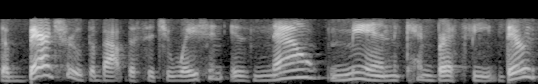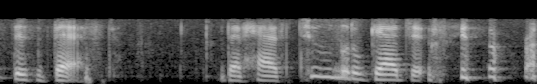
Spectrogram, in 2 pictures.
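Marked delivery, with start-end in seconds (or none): 5.1-10.8 fast delivery spoken through laughter. Radio host reading a news item live on air, laughing while talking. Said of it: "I'm not laughing".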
